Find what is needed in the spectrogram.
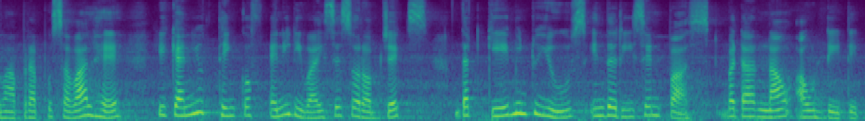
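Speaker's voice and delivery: ordinary delivery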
